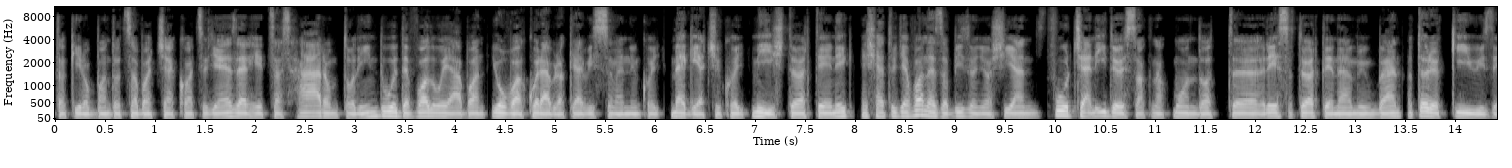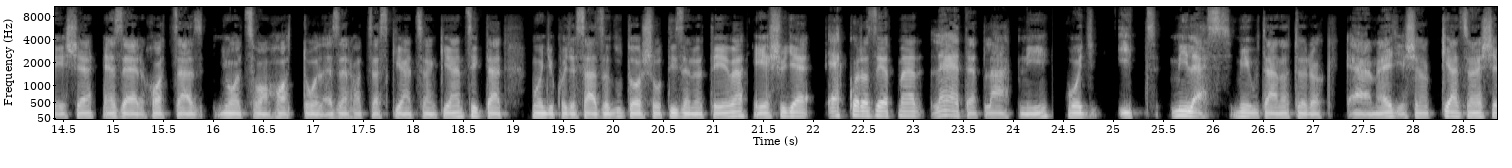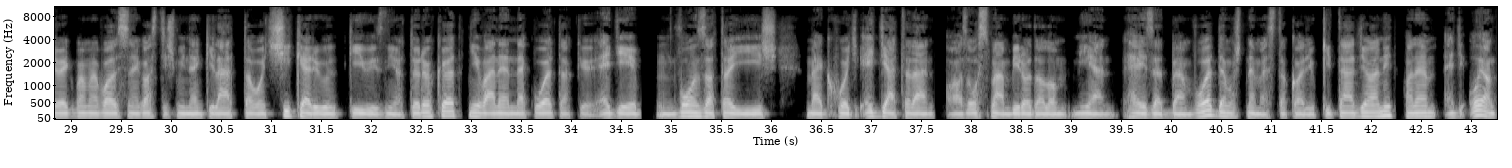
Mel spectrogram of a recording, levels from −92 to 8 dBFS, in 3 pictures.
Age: 20-39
